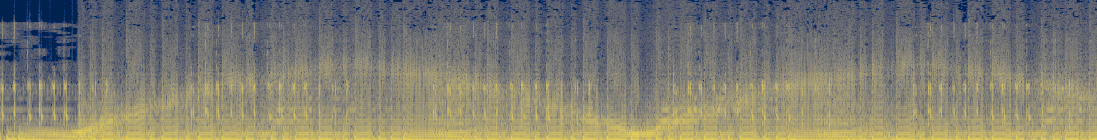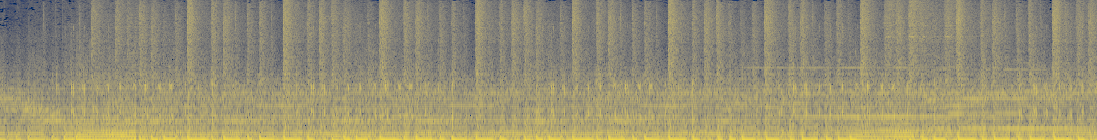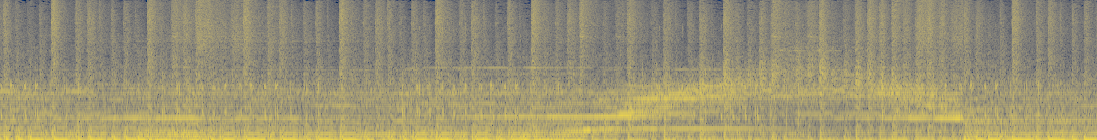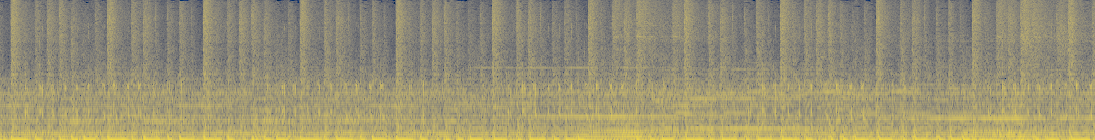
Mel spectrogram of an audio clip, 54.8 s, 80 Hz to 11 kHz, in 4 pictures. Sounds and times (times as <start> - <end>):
Music: 0.0 - 54.8.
